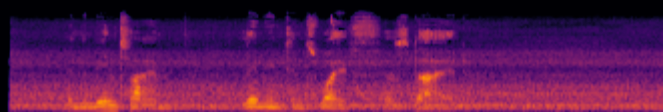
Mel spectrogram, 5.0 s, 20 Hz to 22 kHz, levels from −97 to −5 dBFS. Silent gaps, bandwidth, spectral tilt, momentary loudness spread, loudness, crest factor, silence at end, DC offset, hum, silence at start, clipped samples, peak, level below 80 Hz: none; 14 kHz; -3.5 dB/octave; 12 LU; -37 LUFS; 20 dB; 0 s; under 0.1%; none; 0.05 s; under 0.1%; -16 dBFS; -90 dBFS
